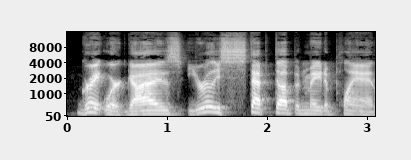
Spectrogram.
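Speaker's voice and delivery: mocking, dry sarcastic tone. Reviewing whether the previous five steps work, turning sarcastic. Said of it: "put on my sarcastic hat".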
